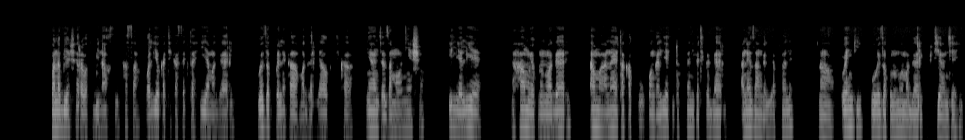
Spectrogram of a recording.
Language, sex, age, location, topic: Swahili, male, 18-24, Nairobi, finance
